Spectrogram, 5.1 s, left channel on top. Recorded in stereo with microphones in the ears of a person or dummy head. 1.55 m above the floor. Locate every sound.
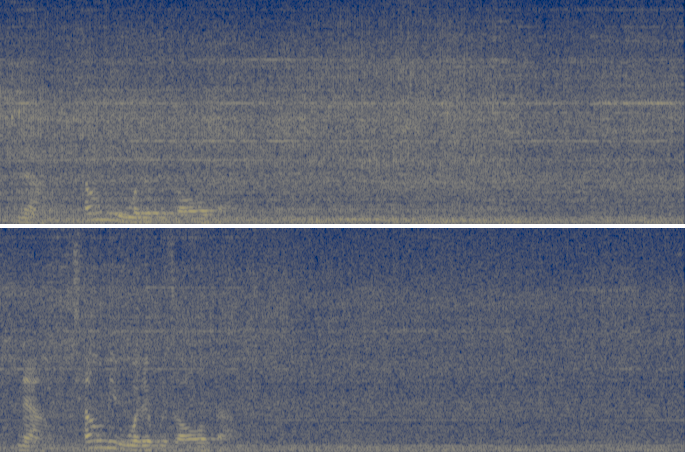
0.1 s a woman speaking: 50° right (ahead or behind), 2.5 m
